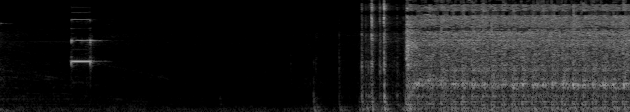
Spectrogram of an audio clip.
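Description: A chime, then the starter cranks on and keeps churning in an even rhythm, but the engine never catches and runs.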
